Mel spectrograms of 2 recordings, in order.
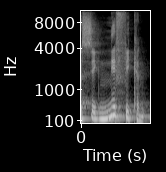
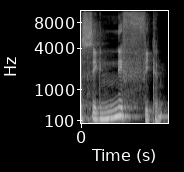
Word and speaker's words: significant: A big challenge, a significant challenge. The accent is on the ni. A significant challenge, a real challenge, a new challenge, an exciting challenge.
